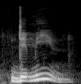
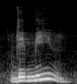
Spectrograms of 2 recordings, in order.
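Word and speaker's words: demesne: cancer cancer next is dimin the mean drop the s it means estate the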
